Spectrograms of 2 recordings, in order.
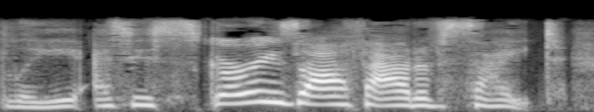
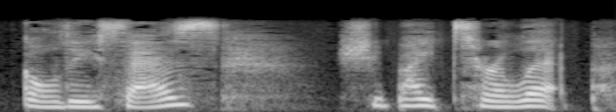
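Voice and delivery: plain reading voice

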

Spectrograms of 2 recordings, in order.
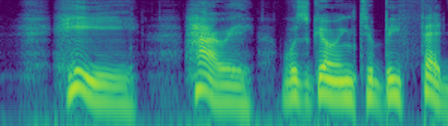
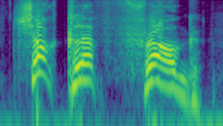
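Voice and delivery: higher, slow shouted password; frustrated shout, hopping on one leg; angry yell; 9 semitones higher, 4 dB louder, slower than usual. A narrator's reading. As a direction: yell it at the stone. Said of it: "he yelled angrily".

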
